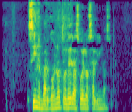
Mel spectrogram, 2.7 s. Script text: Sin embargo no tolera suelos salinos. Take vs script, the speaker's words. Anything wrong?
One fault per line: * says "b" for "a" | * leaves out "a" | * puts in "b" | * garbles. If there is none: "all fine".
all fine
